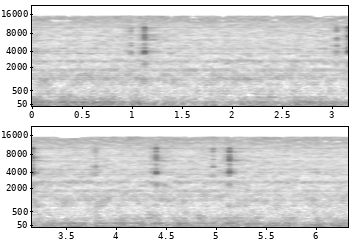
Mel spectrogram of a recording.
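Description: Four faint computer mouse clicks, spaced a second or two apart, over a low steady hum.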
